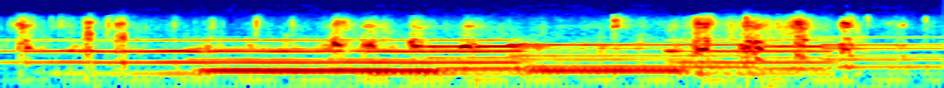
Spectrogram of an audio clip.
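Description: Roosters held in a man's hands cluck and squawk in a run of short, irregular calls over a steady tonal hum.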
